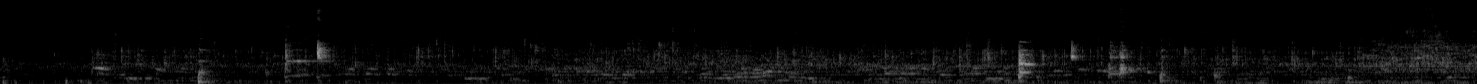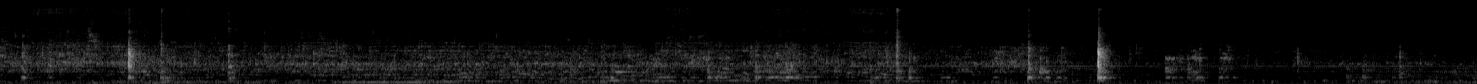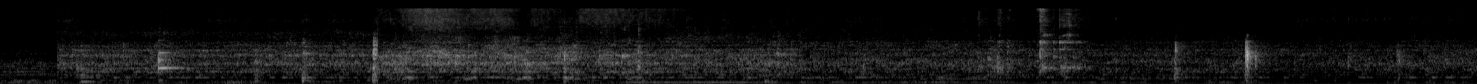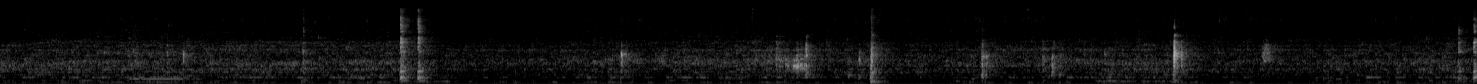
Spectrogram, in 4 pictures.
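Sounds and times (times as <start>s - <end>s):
onions sizzling in hot oil: 1.6s - 27.4s, 30.1s - 59.0s
metal ladle clinking on pot: 39.4s - 40.5s.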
